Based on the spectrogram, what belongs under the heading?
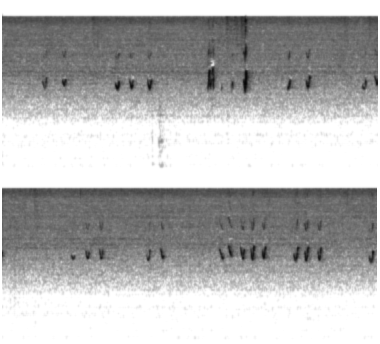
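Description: Turkey poults peeping: short, high peeps, singly and in quick runs, coming thicker near the end, over a faint steady hiss.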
